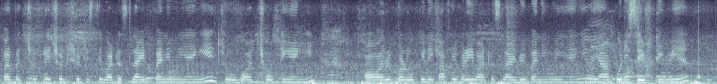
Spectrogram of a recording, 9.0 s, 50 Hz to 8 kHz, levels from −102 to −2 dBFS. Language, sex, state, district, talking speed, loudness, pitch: Hindi, female, Uttar Pradesh, Muzaffarnagar, 235 wpm, -17 LUFS, 255 Hz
